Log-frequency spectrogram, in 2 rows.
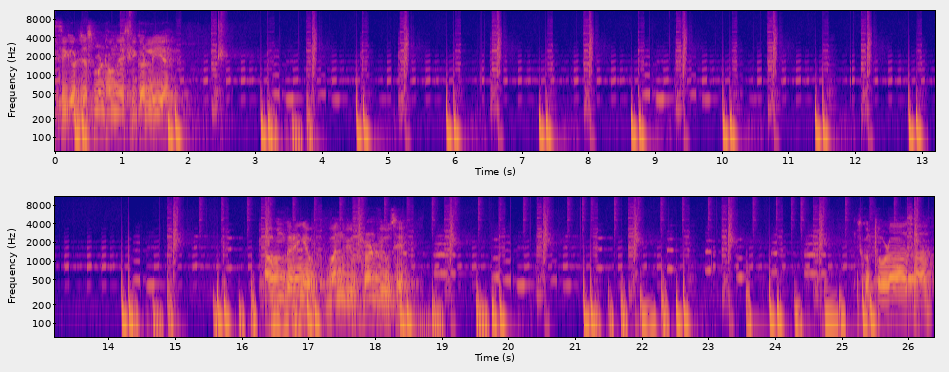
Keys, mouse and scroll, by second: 1.0-1.5 scroll up 1, 1.5-3.6 shift+middle drag, 3.6 click, 4.4 click, 5.7 g, 8.5 click, 9.0 g, 14.4-14.9 scroll down 2, 14.9-16.8 shift+middle drag, 16.8 KP_1, 18.1 KP_3, 19.4-21.1 middle drag, 21.1 KP_1, 22.1-23.6 middle drag, 23.6-24.0 scroll up 1, 24.0 middle click, 24.8-25.5 scroll down 1, 25.7 click, 26.2-26.3 middle drag.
